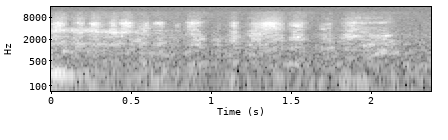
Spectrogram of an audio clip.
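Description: Near silence, with faint, irregular scratching of a stylus on a tablet as handwritten digital notes are erased.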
